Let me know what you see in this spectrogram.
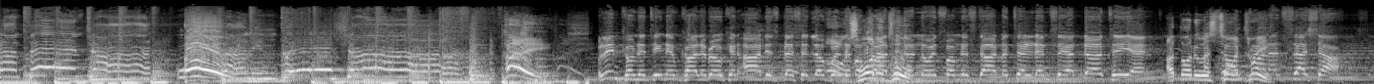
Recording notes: LIVE AT VENU IN BOSTON.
